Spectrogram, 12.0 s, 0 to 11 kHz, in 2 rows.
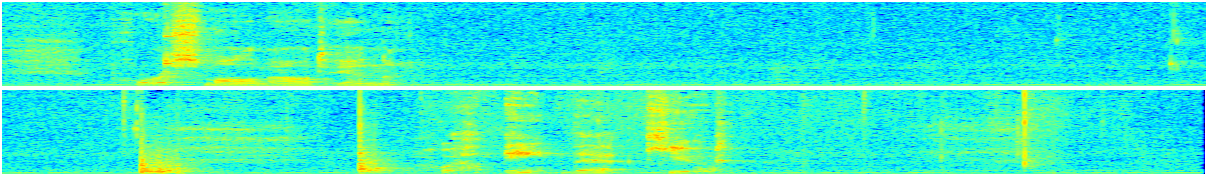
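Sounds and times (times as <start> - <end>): low room hum: 0.0 - 12.0
glass bottle set down on table: 6.7 - 7.0, 7.8 - 8.0.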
